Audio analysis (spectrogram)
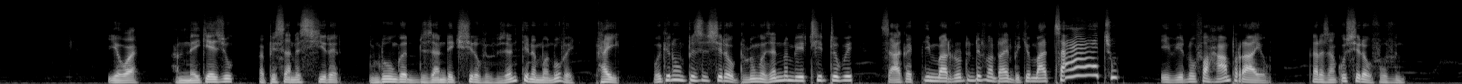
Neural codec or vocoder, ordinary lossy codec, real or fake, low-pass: autoencoder, 48 kHz, 128 numbers a frame, DAC-VAE, trained on Japanese speech; none; fake; 19.8 kHz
